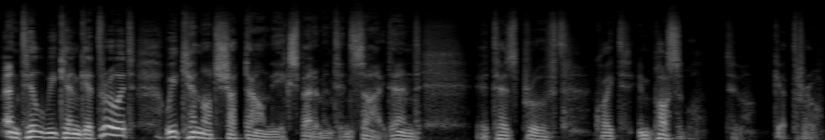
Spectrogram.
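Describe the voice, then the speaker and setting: Casting: devout, weary scientist for sci-fi game; lowish husky voice, formal and earnest delivery. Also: male voice, sing-song, moderate pace, no echo, clean studio sound, heavily acted. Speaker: video game voice actor. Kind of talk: scripted video game character dialogue.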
